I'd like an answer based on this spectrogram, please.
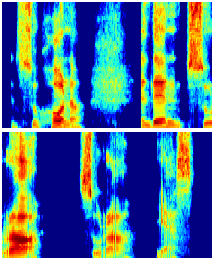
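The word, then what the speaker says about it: Сухона: Okay, the emphasis on the O, Suhona.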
